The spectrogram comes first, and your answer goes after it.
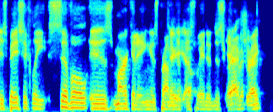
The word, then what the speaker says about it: Civilis: Yeah, Civilis is Latin for civilized. So it's civilized marketing, but it's spelled like civil is.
